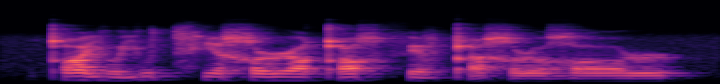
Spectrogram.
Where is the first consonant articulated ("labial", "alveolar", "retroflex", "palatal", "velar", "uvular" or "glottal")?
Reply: uvular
